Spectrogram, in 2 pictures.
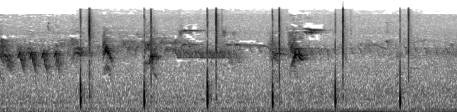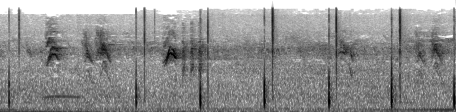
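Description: Birds chirping faintly, with a sharp click repeating evenly about one and a half times a second.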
